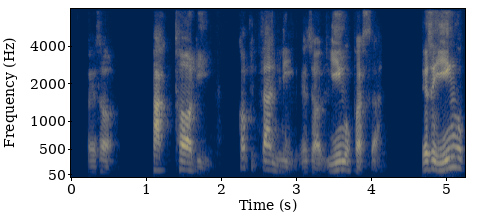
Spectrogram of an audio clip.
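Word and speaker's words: 꺼삐딴: 캡틴의 소련너 발음이 커피딴입니다. 그래서 박터리 커피딴 그래서 이인국 박사 그래서 이인국 박사는 어떤 삶만 살냐면요.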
